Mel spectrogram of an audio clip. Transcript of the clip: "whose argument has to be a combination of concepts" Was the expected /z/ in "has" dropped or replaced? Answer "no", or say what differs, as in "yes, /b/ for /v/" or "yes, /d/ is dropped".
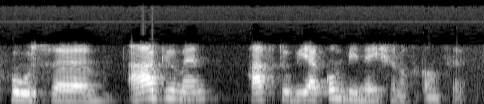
yes, /s/ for /z/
